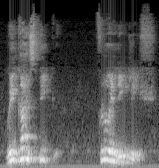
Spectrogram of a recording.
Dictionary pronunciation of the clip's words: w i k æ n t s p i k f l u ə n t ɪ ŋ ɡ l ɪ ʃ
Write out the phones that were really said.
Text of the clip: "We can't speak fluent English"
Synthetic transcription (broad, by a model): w i k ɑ n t s p i k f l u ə n ɪ ŋ ɡ l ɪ ʃ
